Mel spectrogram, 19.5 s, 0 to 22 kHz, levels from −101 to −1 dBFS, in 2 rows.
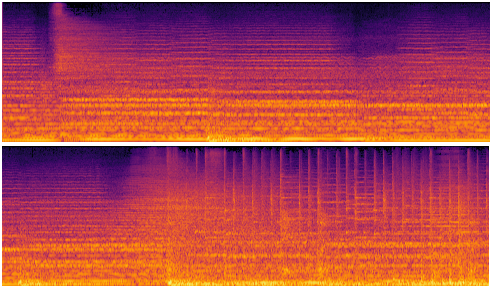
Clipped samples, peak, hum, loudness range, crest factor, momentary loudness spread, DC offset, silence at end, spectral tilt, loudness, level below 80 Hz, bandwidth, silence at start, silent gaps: under 0.1%; 0 dBFS; none; 4 LU; 16 dB; 6 LU; under 0.1%; 0 s; -5.5 dB/octave; -17 LUFS; -20 dBFS; 19.5 kHz; 0 s; none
